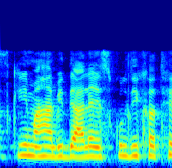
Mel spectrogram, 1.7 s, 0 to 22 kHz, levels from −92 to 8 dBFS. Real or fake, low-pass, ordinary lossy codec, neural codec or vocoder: real; 7.2 kHz; none; none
